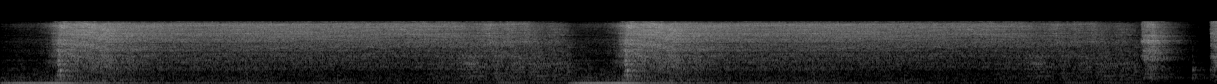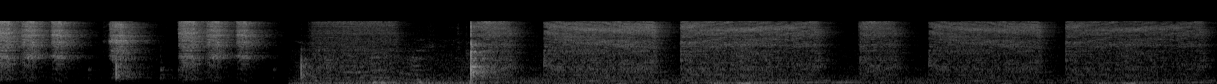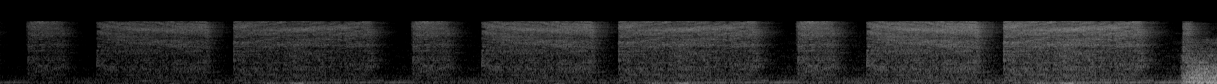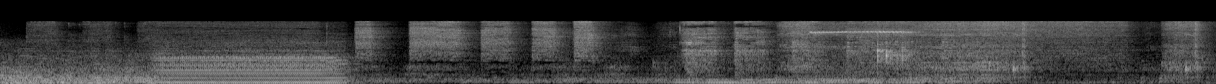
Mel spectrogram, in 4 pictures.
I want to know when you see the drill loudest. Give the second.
45 s.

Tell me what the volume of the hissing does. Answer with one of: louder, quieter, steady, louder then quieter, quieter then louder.
quieter then louder.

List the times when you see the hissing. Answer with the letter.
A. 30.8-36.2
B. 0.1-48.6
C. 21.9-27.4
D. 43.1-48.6
B.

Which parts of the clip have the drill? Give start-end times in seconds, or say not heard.
43.1-48.6.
